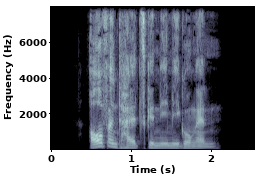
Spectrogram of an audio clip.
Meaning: plural of Aufenthaltsgenehmigung
- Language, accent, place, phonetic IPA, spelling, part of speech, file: German, Germany, Berlin, [ˈaʊ̯fʔɛnthalt͡sɡəˌneːmɪɡʊŋən], Aufenthaltsgenehmigungen, noun, De-Aufenthaltsgenehmigungen.ogg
